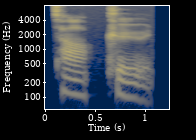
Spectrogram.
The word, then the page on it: CAAP3 KYUN4: Cantonese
